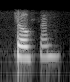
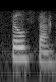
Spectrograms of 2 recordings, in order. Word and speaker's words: Filson: Filson. – Jilson? – Phil, like Philip. Filson.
